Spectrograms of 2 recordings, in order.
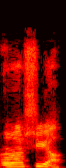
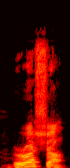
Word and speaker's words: Russia: couple of these sounds russia it's not russia it's russia asia mission vision sure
